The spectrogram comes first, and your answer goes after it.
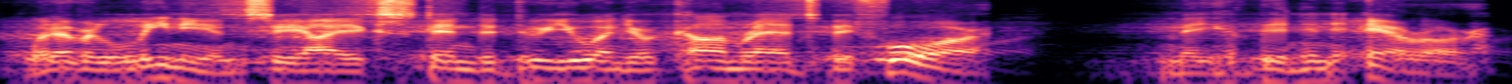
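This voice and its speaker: Deep, solemn alien commander played by a man. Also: distant mic, background noise, lightly acted. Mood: stern, defiant. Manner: formal, measured, grave. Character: noble, solemn alien Protoss commander, calm and resolute. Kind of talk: scripted video game acting.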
